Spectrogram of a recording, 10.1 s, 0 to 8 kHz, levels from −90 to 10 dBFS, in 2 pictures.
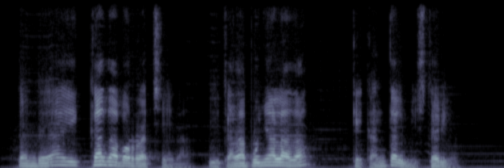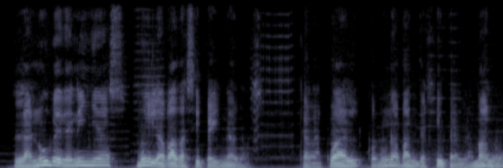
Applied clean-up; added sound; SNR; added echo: neural separator model SepFormer DNS4.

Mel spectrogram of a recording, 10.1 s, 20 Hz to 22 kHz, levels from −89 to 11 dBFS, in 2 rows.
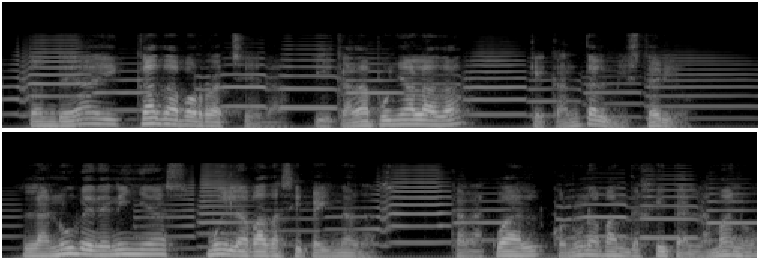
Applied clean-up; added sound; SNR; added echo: none; Trumpet; 14 dB; none.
